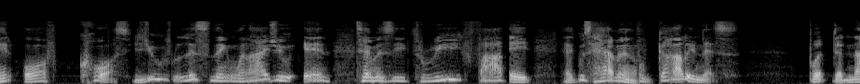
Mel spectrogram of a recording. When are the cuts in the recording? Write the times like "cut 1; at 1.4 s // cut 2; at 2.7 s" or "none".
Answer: cut 1; at 1.7 s // cut 2; at 2.7 s // cut 3; at 3.5 s // cut 4; at 5.1 s // cut 5; at 5.8 s // cut 6; at 6.4 s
